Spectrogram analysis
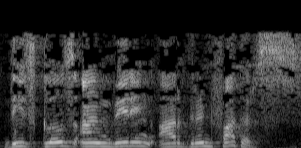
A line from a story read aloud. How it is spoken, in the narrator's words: cried the other triumphantly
